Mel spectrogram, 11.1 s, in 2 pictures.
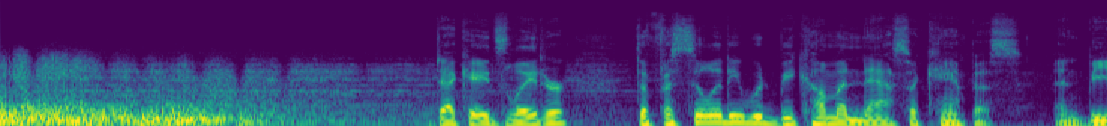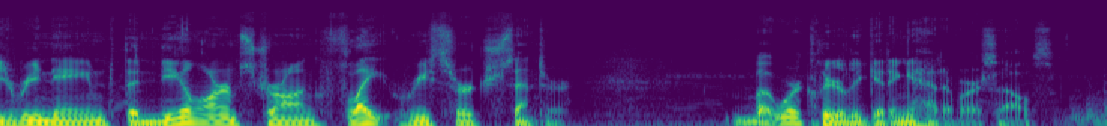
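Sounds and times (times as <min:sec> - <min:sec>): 
sonic boom of jet breaking the sound barrier: 0:00.0 - 0:03.3
speech: 0:02.2 - 0:08.4, 0:09.2 - 0:11.0.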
